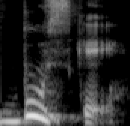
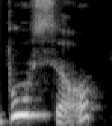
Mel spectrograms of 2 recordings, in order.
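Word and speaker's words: busque: you drop the O if you just add the e then it's gonna be pronounced boo so but you don't want it to be boo so because the rivers buscar and in order to get the curse ound you need to change it to qu so it's qu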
